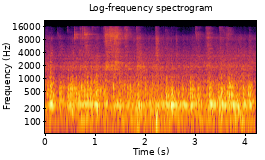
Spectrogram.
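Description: Passenger train running on the track, heard from on board: a steady rumble of wheels on the rails with a constant low hum and occasional clacks.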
